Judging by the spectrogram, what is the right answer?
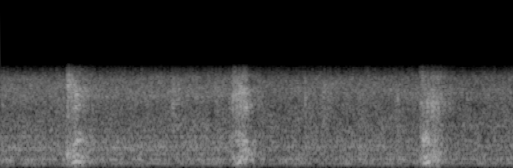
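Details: Dog's cough: three short, harsh honking coughs about a second apart, a milder episode than usual; the back often arches and he seems to try to cough something up, and the owner suspects early congestive heart failure.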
